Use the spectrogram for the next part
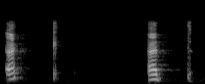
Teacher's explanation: سانس چلتی ہے کاف اور تا کے اندر، لیکن آواز کیا بند ہو جاتی ہے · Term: شدت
